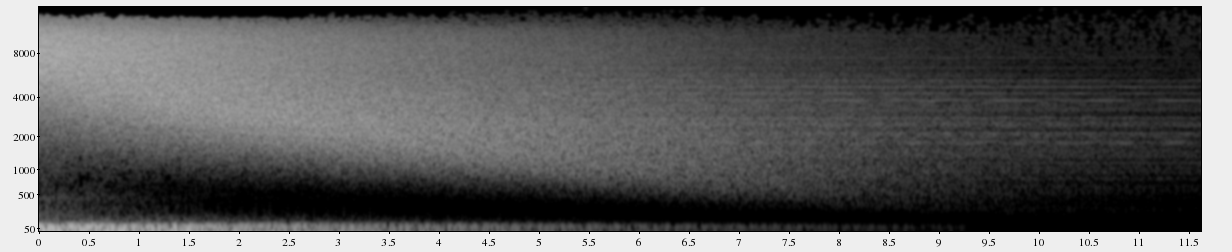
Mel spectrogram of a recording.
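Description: A whooshing sweep falls in pitch and fades away.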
